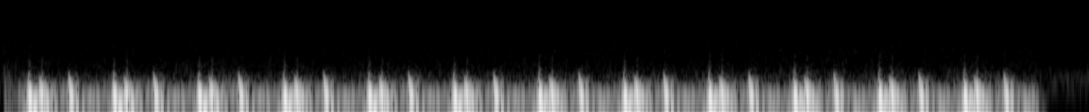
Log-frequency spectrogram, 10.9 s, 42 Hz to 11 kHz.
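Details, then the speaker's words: Heart sounds heard at the apex (mitral area, fifth intercostal space, midclavicular line), regular near 71 per minute, with a soft extra sound just before the first sound: S4 gallop. "S4 gallop. S4 gallop. Excellent. This was an S4 gallop."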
